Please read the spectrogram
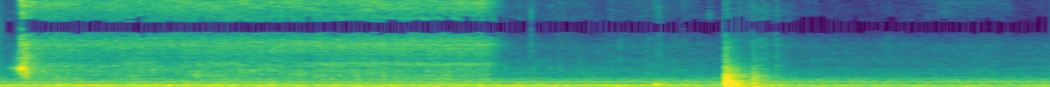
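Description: Aerosol whipped-cream can spraying with a steady hiss for about three seconds, then a single sharp knock as the cup is set down on the metal cold plate about five seconds in.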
